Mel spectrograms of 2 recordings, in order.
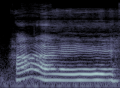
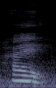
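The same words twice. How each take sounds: First: The greeting sounds lively and enthusiastic. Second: The greeting sounds flat and unenthusiastic.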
